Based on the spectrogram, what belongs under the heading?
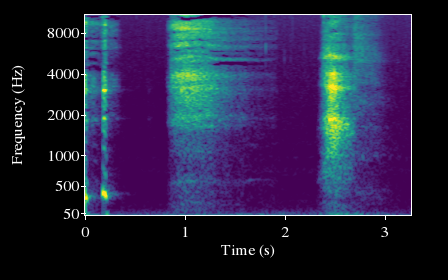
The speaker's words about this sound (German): Und jetzt atmen wir alle einmal tief durch.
